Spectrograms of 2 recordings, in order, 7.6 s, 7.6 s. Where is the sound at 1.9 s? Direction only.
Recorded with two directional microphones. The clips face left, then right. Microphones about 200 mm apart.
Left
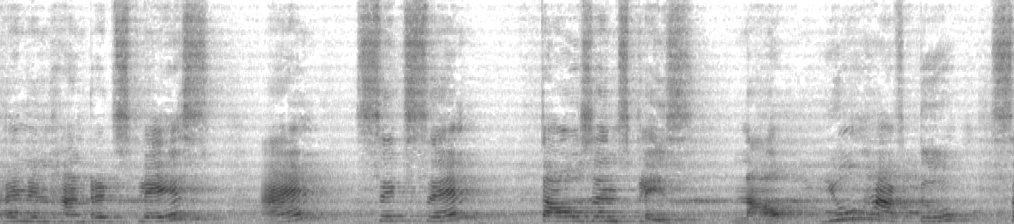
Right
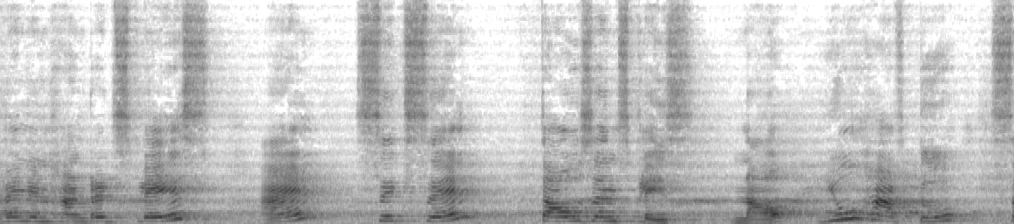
40° right (ahead or behind).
